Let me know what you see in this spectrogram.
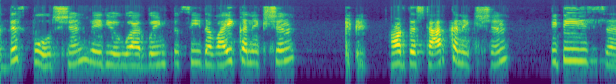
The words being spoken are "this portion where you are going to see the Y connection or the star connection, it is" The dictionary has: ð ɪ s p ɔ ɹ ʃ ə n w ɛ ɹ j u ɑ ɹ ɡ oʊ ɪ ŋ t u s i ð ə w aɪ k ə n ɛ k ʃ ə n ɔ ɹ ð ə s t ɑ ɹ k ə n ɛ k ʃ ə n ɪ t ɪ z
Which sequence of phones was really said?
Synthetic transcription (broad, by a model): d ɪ s p ɔ ɹ ʃ ə n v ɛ ɹ j u ɑ ɹ ɡ oʊ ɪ ŋ t u s i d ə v aɪ k ə n ɛ k ʃ ə n ɔ ɹ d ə s t ɑ ɹ k ə n ɛ k ʃ ə n ɪ t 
